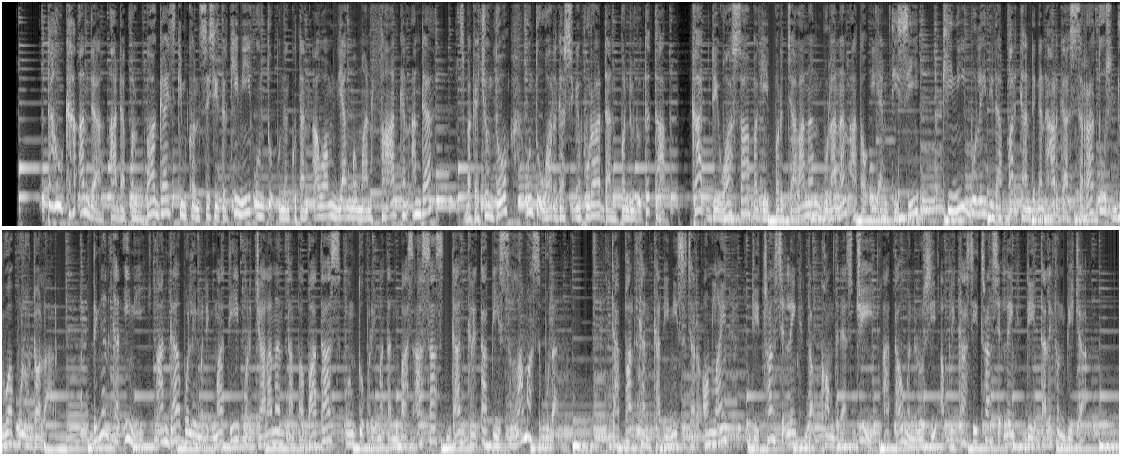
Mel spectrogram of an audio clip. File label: Malay Male Transport Concession Scheme; Mediacorp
